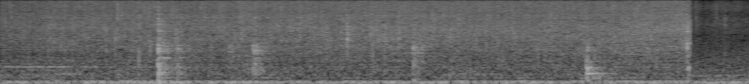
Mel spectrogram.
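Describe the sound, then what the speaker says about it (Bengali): Pointed gourd, potato and tomato fry with onions in a pan, sizzling steadily while a utensil stirs and clacks against the pot every half second or so. "পটল, আলু আর টমেটো দিয়ে দিচ্ছি পেঁয়াজের মধ্যে।"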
